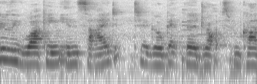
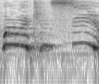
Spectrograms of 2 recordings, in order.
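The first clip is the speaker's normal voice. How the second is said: very high, loud amazed cry; excited; 5 dB louder than usual. Retold or imitated. Patient regaining sight after the eye drops, excited. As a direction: exclaim it high and loud, thrilled. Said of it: "I was so excited".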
